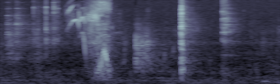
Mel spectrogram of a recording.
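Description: A person slurping wide, thick glass noodles (dangmyeon) off chopsticks, in a few short wet sucking slurps.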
